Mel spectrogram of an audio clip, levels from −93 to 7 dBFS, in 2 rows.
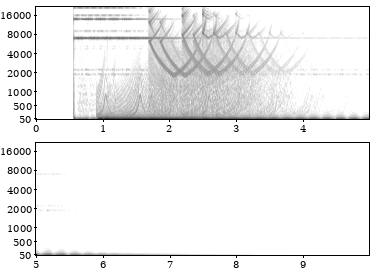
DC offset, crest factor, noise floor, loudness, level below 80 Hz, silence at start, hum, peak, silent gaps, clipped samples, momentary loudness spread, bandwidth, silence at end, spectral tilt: under 0.1%; 16 dB; under -90 dBFS; -34 LUFS; -48 dBFS; 0 s; none; -10 dBFS; none; under 0.1%; 19 LU; over 20 kHz; 0 s; -1 dB/octave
